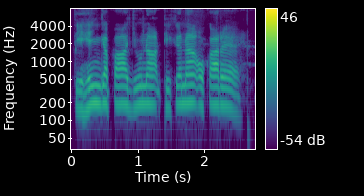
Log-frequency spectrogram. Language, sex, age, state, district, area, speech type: Santali, male, 60+, West Bengal, Bankura, rural, read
